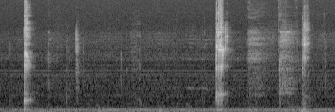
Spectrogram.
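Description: Three short, loud belches over a low hum of room or engine noise, with faint voices.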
